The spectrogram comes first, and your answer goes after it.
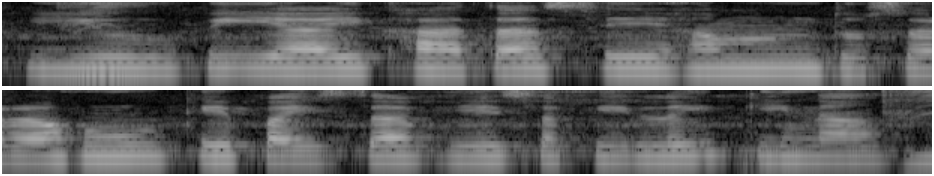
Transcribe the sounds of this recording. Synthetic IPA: juːpiaːikʰaːt̪aseɦɐmd̪usɾəɦõkepɐɪsabʱeːsɐkilikinaː

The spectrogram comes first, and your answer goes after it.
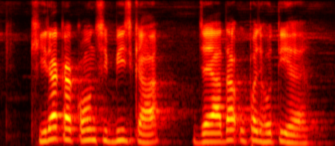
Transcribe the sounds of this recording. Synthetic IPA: kʰiːɾakakɔːnsibiːd͡ʒka | d͡ʒəjaːd̪aʔʊpəd͡ʒɦoːt̪iɦɛː

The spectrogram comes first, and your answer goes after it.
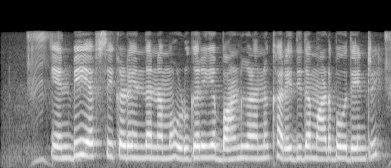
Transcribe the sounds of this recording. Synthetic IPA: enbiepʰsikɐɽejind̪ɐnɐmːɐɦuɽuɡɐɾiɡe̞baːɳɖɡɐɭɐnːukʰɐɾid̪id̪ɐmaːɽɐbɐʋud̪e̞ːnɾi

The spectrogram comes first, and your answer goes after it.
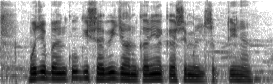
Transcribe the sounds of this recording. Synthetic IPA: mʊd͡ʒʱebɛ̃ːŋkõk̬isɐbid͡ʒaːnkaːɾijãkɛːsemɪlsɐk̚t̪iɦɛ̃ː

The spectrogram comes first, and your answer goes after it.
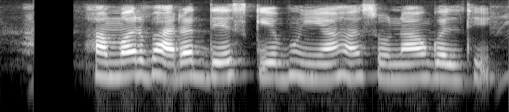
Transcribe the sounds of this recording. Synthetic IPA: hɐməɾbʱaːɾət̪̚d̪eːskebʱujãɦãsoːnaːwɡəlt̪ʰḛː

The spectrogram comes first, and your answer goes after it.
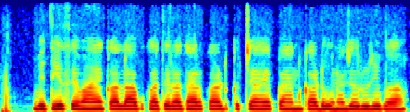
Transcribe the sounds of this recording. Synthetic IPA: ʋɪt̪ijəseʋaːẽkalaːbʱkʰaːt̪ɪɾaːd̪ʱaːɾkaːɾɖkt͡ʃaːɦepɛːnkaːɾɖɦoːnad͡ʒəɾuːɾibʱaː

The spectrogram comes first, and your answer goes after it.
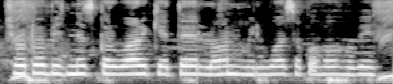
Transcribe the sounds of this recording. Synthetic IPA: t͡ʃʰoːʈobɪd͡ʒneskəɾwaːɾkeːt̪eloːnmɪlwasəkoɦoɦoweː

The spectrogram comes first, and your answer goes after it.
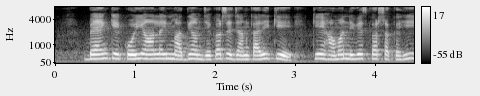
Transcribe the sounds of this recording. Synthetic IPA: bɛ̃ːŋkːekoːiaːnlaːɪnmaːd̪ʱjəmd͡ʒeːkəɾsed͡ʒaːnkaːɾikekeɦɐmənnːɪʋeːskəɾsəkəɦiː

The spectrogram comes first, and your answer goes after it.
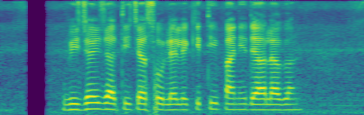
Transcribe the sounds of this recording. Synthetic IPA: ʋid͡ʑəjd͡zat̪it͡ɕjasoljalekit̪iːpaɽ̃iːd̪eʋalaɡən

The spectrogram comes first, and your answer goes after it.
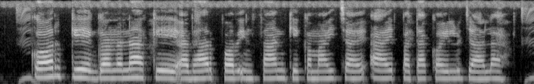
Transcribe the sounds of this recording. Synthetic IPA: kəɾkeɡənnakead̪ʱaɾpəɾinsankekəmait͡ʃaɦeʔajpət̪akəɪld͡ʒala

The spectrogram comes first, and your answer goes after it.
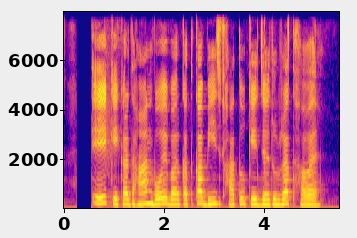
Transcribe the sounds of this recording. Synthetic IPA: eːkekəɾd̪ʱaːnboːebəɾkət̪kabiːd͡ʒkʰaːt̪ũked͡ʒəɾuːɾət̪həʋɛː

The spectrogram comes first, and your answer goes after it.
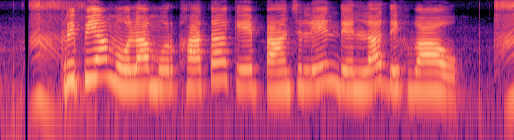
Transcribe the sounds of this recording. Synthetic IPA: kɾɪpijamoːlamʊɾkʰaːt̪akepãːt͡ʃleːnd̪eːnlad̪ɪkʰʋaːoː

